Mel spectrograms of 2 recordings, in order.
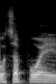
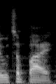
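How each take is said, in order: First: It is said with a standard accent. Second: It is said with a Newfoundland accent.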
